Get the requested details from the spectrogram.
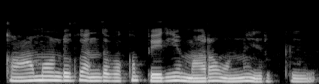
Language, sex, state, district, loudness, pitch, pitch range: Tamil, female, Tamil Nadu, Kanyakumari, -13 LUFS, 165 Hz, 145-180 Hz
